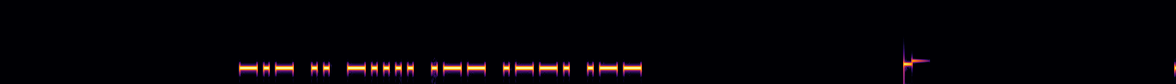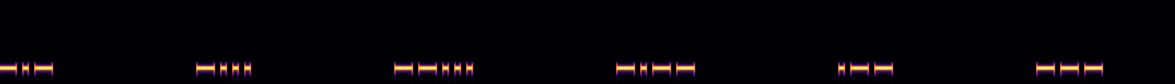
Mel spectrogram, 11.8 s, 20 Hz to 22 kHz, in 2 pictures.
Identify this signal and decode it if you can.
Morse code, heard as a keyed tone, about 40 wpm, spaced as for 17 wpm, 700 Hz. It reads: KI6WPW KB7YWO
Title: USA Call Signs - 6 Characters - 8x Character Spacing - 40wpm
